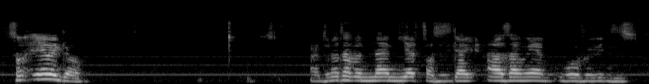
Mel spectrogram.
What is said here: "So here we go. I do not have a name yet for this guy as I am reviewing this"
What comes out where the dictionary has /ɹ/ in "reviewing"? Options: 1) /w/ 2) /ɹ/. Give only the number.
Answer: 1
